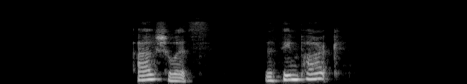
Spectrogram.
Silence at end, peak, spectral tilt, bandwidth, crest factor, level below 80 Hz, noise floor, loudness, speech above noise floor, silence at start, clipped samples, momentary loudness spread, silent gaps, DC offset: 1.3 s; -8 dBFS; -7 dB/octave; 7.8 kHz; 18 dB; -74 dBFS; under -90 dBFS; -22 LUFS; over 70 dB; 1.35 s; under 0.1%; 13 LU; 2.34-2.64 s; under 0.1%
